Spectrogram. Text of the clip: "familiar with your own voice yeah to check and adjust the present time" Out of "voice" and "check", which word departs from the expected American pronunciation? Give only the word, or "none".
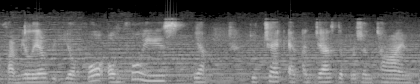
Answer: voice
